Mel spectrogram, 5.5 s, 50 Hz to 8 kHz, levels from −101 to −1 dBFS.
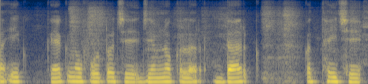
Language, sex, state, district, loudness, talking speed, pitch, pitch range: Gujarati, male, Gujarat, Valsad, -17 LUFS, 110 wpm, 145 Hz, 140-150 Hz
